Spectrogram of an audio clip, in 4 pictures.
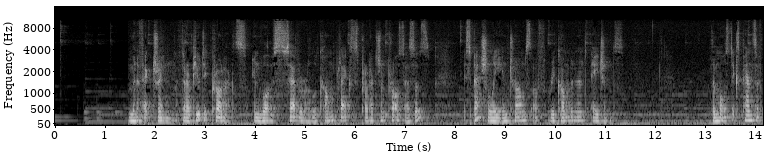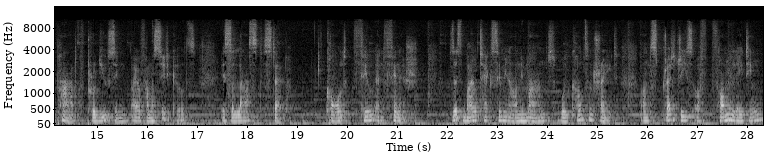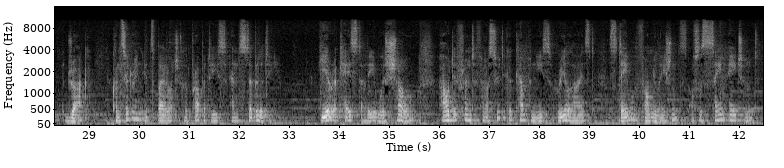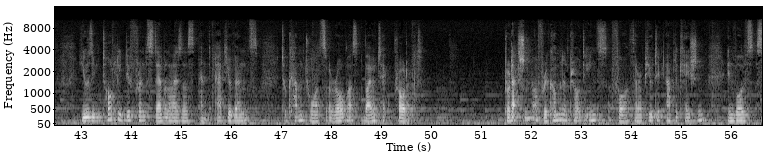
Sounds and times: Music: 0:00.0 - 0:56.6
Speech: 0:01.5 - 0:07.6, 0:08.2 - 0:11.4, 0:13.2 - 0:32.8, 0:33.6 - 0:42.4, 0:43.0 - 0:49.9, 0:51.5 - 0:56.6.

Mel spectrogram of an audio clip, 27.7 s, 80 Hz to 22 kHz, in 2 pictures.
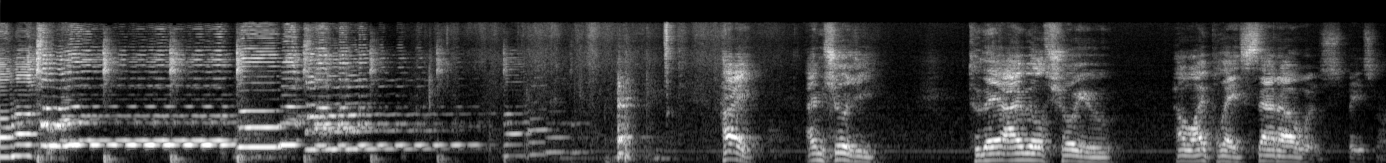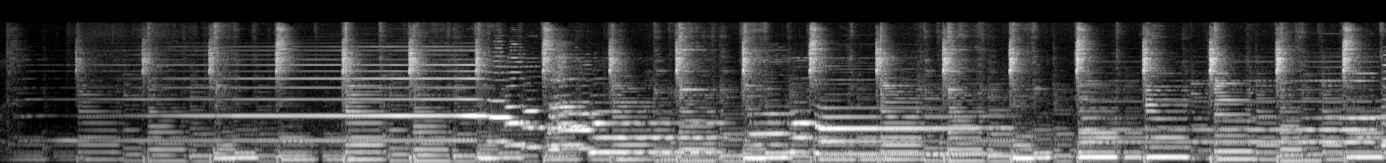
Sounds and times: Speech: 0:07.2 - 0:08.8, 0:09.7 - 0:11.2, 0:11.8 - 0:14.0
Strum: 0:13.9 - 0:27.7.

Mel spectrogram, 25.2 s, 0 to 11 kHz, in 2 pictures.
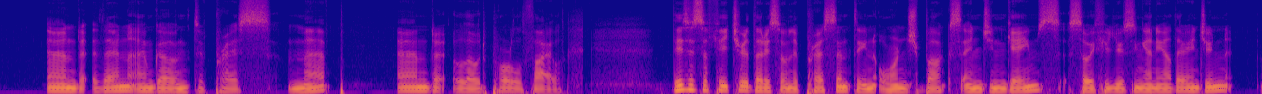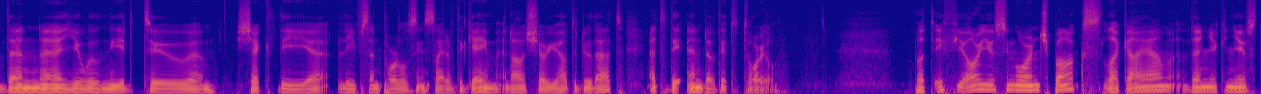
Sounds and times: Speech: 0:00.5 - 0:05.7, 0:06.7 - 0:20.5, 0:21.8 - 0:25.2.

